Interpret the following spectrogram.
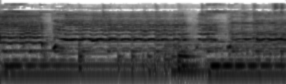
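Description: A voice singing long, wavering held notes through a microphone and loudspeakers, over steady low tones of the gamelan accompanying a Balinese dance drama.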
